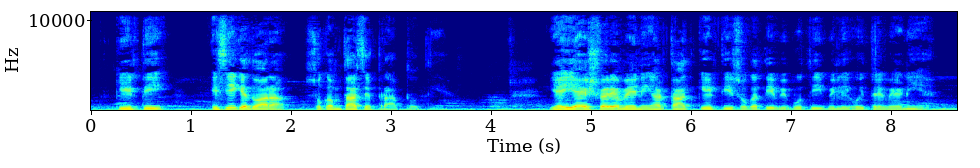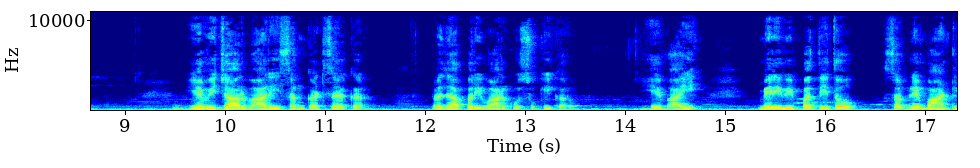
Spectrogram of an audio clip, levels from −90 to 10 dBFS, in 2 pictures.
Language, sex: Hindi, male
